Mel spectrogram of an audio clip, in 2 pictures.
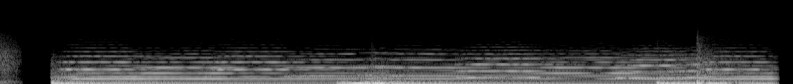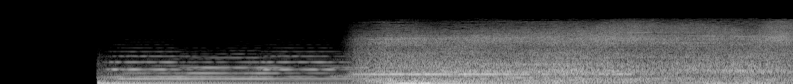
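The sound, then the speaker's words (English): Ambience at Exeter International Airport, a regional airport: a steady low tonal drone like an aircraft engine, a brief break, then a louder broad rushing roar that fills the rest. “Well, here I am at Exeter International Airport. It's one of the busier regional airports. Lots of flights coming in and out of here”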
